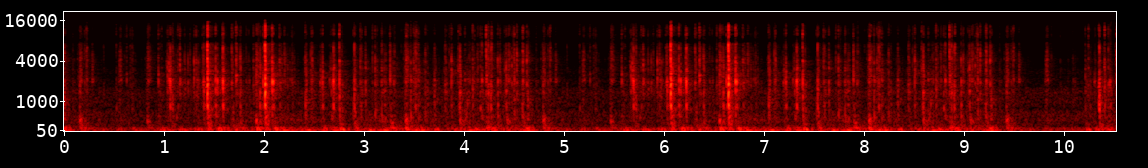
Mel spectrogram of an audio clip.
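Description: Fingertips type steadily on the keys of a backlit black plastic gaming keyboard. Dense, irregular bright clicks and clacks run throughout, with a few sharper, louder strikes and a steady low hum underneath.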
